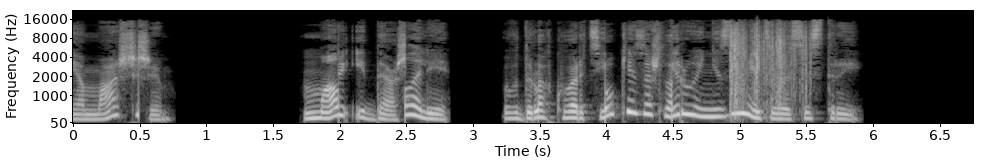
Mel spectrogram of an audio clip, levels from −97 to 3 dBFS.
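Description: Two passages of chunks out of order jumble the audio between 0.5 and 2.5 s and again between 3.5 and 4.5 s. A 500 ms block plays three chunks late in the first span and one chunk late in the second, leaving abrupt waveform discontinuities at the joins. From 4.93 to 5.55 s, cable scratch noise adds dense, uneven rustling at about −5 dB relative to the signal, likely from a worn cable or connector being moved. It shows as ragged broadband smearing on the spectrogram and fuzzy, irregular spikes in the waveform.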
